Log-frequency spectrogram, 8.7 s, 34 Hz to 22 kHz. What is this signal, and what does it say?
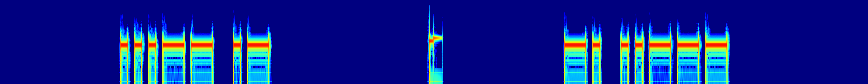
Morse code, heard as a keyed tone, about 17 wpm, 700 Hz. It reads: 3A N2
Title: Common Cut Numbers - 2-Digit 17wpm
